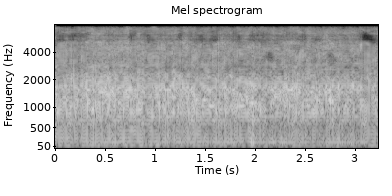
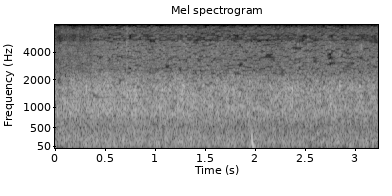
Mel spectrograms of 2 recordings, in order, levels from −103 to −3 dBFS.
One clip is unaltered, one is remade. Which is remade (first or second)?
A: first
